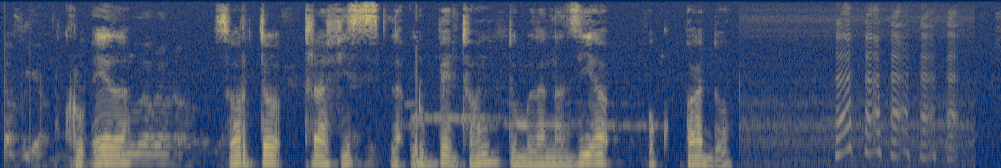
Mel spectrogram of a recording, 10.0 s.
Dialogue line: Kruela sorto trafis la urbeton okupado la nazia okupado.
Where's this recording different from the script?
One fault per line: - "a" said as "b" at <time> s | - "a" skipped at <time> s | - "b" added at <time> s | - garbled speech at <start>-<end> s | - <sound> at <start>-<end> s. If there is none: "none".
- "okupado" said as "dum" at 5.1 s
- dropout at 6.7-6.8 s
- laugh at 8.3-9.6 s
